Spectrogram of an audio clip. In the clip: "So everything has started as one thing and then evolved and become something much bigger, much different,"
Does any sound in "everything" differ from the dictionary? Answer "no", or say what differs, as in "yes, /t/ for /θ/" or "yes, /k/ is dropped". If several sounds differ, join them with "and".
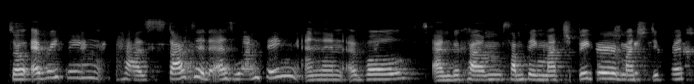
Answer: no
